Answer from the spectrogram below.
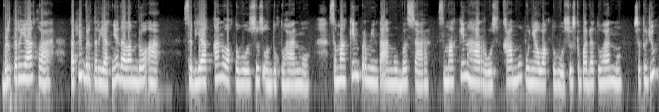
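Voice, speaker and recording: A woman's voice: fairly high pitch, a little slow, darkish tone, dry recording, muffled recording. A woman, giving a motivational monologue and coaching the listener with direct questions. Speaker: motivational speaker.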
